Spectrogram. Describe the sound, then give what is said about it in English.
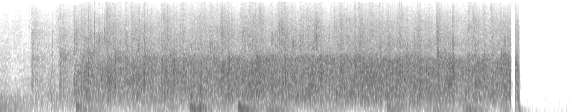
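An audience breaks into steady applause welcoming keynote speaker Dr. Lawrence Haddad at a Global Food Security Project event, swelling within the first second and holding at full strength, a dense wash of clapping that stops abruptly after about five seconds. “Please join me in welcoming Dr. Lawrence Haddad.”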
